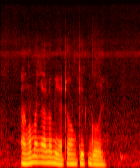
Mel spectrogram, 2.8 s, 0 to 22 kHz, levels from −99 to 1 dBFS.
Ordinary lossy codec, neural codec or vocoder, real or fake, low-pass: none; autoencoder, 48 kHz, 128 numbers a frame, DAC-VAE, trained on Japanese speech; fake; 19.8 kHz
